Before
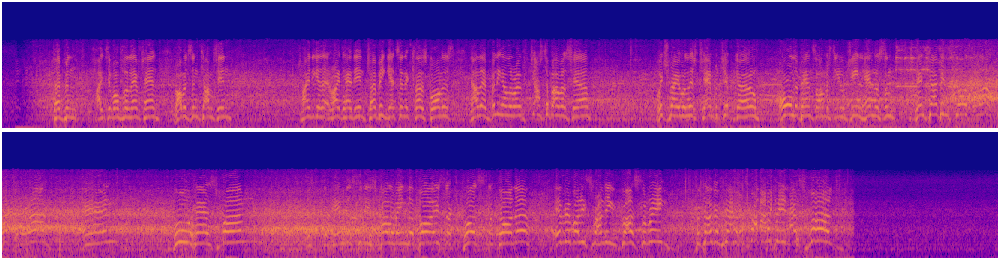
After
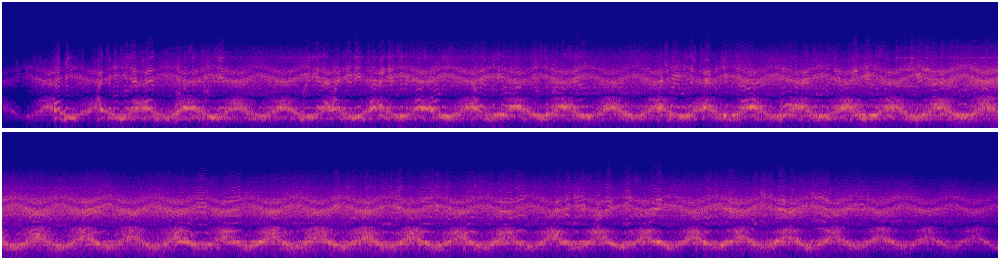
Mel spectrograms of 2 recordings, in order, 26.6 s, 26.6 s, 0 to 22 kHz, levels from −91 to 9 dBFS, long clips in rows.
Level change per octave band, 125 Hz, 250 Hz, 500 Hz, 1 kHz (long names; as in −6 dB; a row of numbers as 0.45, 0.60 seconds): −19.0, −8.0, −10.0, −27.0 decibels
